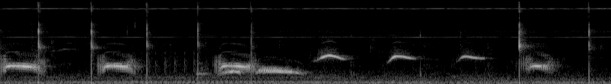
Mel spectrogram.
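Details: Short turtle dove coos repeat about once a second, then give way to three brief higher notes that rise and fall, with sharp clicks and a faint low hum underneath.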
